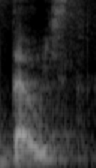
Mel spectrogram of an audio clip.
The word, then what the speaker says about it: taoïste: Ça s'écrit taoïste avec un T, mais ça se prononce daoïste.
